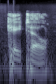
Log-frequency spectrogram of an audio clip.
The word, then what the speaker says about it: K-Tel: K-Tel. Can't tell. You could write that one down if you want to throw it away. Okay. I'm really so sorry. the K is silent and it's just tell.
